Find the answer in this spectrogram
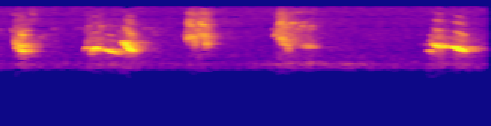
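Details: American robin sitting in a backyard tree late in the afternoon, answering other robins: five short chirps, some doubled and squeaky, spaced roughly half a second apart with a brief gap before the last.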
